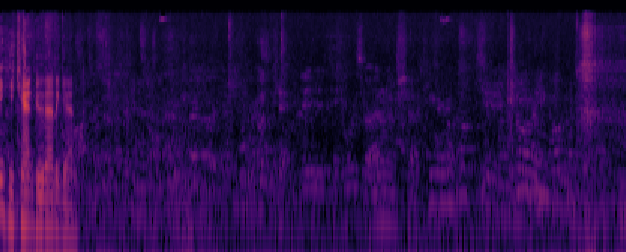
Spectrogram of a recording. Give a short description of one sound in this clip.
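A second man talks quietly nearby.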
